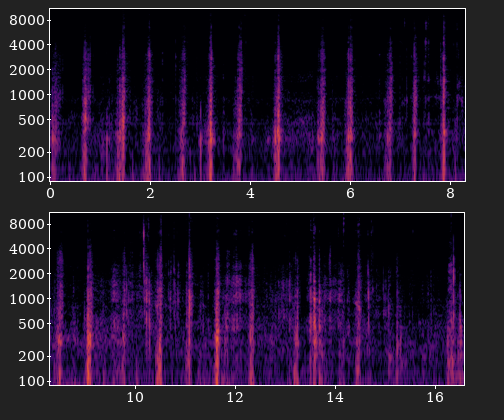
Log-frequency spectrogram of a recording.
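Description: Matcha-powdered ice crunching as it is bitten and chewed: a steady run of crisp crunches, about two a second.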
